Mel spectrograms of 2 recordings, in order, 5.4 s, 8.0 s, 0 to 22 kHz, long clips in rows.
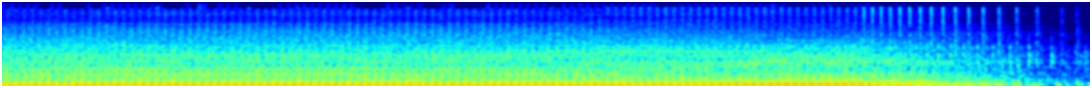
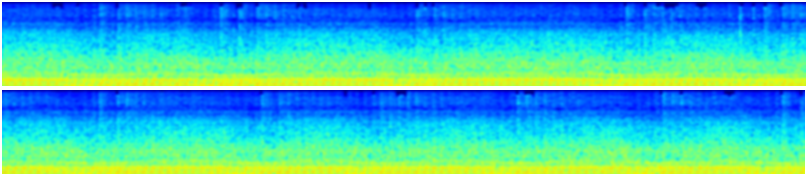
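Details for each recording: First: Troy-Bilt self-propelled mower with Briggs engine and key start, after replacing the leaking gasket on the carburetor bowl screw: run 40 minutes, restarted, firm even low chug with no surging even when tilted, then shut off and winds down; normal running. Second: Troy-Bilt self-propelled mower with Briggs engine, restarted after sitting ~20 minutes, starts first pull; tilted back to check self-propel wheels, it half-stalls, pitch dipping and recovering about every 1.5 seconds, runs great set down.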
